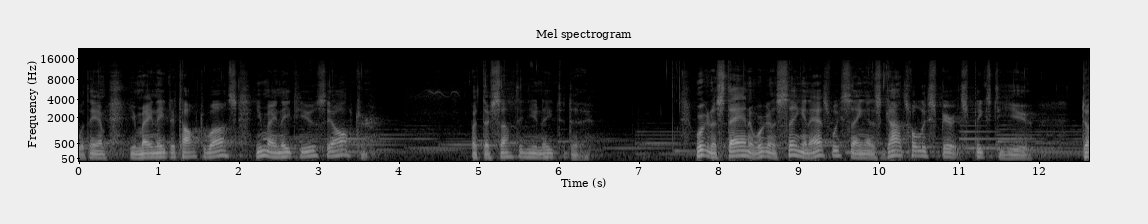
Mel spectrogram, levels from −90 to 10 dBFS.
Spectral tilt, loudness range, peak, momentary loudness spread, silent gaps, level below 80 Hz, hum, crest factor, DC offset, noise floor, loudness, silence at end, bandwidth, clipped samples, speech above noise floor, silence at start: -5.5 dB/octave; 7 LU; -18 dBFS; 20 LU; none; -66 dBFS; none; 22 dB; under 0.1%; -63 dBFS; -40 LUFS; 0 s; 15.5 kHz; under 0.1%; 24 dB; 0 s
